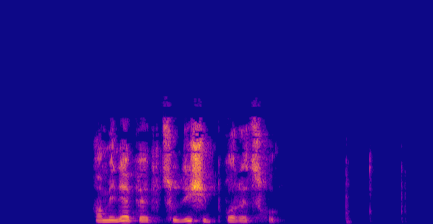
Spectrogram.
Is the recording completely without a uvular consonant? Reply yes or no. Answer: no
